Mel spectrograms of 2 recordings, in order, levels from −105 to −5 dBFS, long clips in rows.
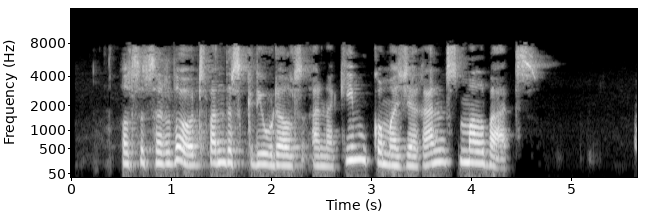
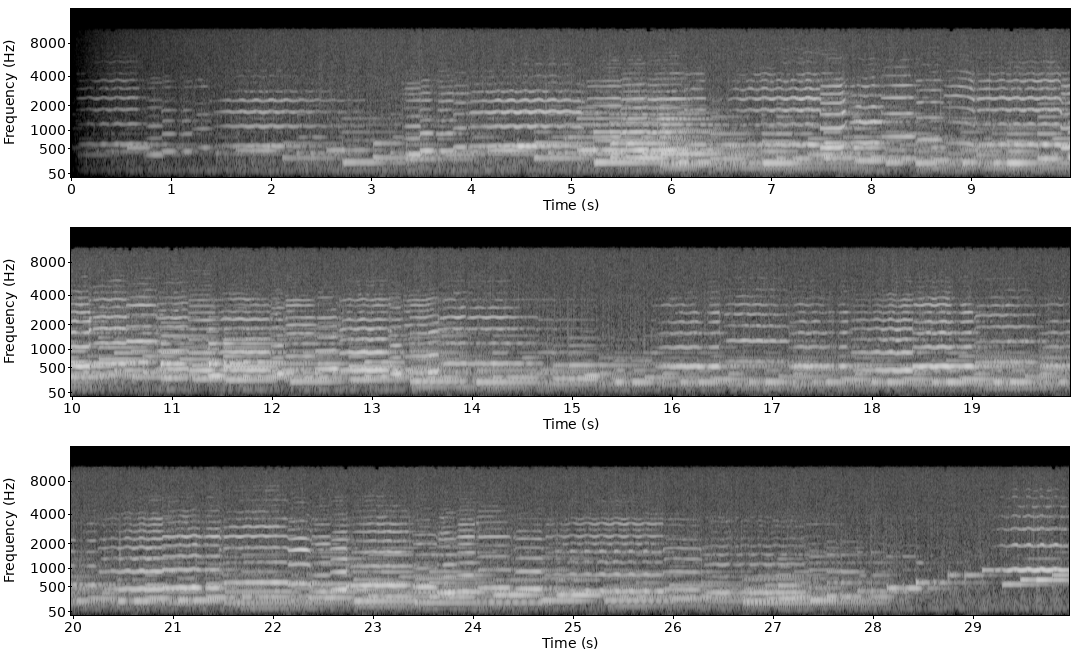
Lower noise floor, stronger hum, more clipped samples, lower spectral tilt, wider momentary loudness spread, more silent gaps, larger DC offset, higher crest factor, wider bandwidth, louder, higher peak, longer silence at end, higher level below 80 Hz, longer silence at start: first, -74 dBFS vs -55 dBFS; neither; neither; about the same, -4 dB/octave vs -4 dB/octave; second, 7 LU vs 12 LU; neither; neither; about the same, 16 dB vs 16 dB; second, 8.2 kHz vs 11 kHz; first, -17 LUFS vs -31 LUFS; first, -2 dBFS vs -14 dBFS; first, 1 s vs 0 s; first, -60 dBFS vs -78 dBFS; first, 0.5 s vs 0.3 s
